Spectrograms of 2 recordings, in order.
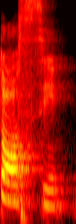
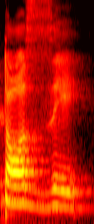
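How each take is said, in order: First: The middle consonant is a hissing S sound. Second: The middle consonant is a buzzing Z sound. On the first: This is how a double-S spelling is read. "no meio eu preciso dar o som de C" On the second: This is how a single-S spelling would be read. "um S só, som de Z"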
